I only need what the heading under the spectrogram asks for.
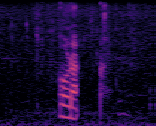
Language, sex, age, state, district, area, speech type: Santali, female, 30-45, West Bengal, Purulia, rural, read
